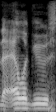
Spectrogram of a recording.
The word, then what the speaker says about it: Elegoo: It's the Elegoo Saturn.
